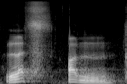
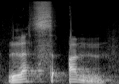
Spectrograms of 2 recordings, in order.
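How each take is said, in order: The two takes are said the same way.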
